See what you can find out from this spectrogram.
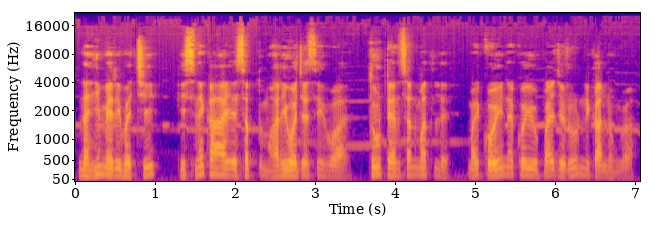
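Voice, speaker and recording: A man's voice: fairly high pitch, moderate pace, a bit bright, lightly acted. Storybook father: male actor burdened, weary, tender family man, faint music underneath. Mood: reassuring. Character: tired, affectionate, burdened father and husband.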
